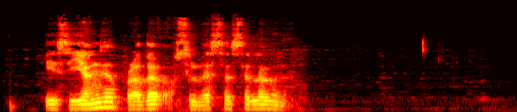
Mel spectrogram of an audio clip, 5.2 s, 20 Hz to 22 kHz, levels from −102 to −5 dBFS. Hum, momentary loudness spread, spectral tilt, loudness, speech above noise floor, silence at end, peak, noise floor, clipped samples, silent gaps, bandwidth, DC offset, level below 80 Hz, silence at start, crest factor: none; 11 LU; -4.5 dB/octave; -31 LUFS; 52 dB; 2.3 s; -12 dBFS; -83 dBFS; under 0.1%; none; 13 kHz; under 0.1%; -72 dBFS; 0.45 s; 22 dB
